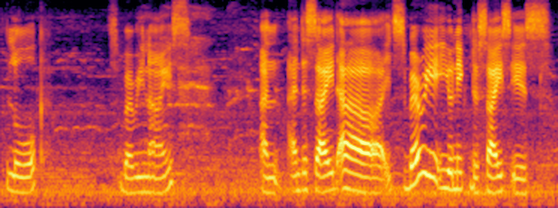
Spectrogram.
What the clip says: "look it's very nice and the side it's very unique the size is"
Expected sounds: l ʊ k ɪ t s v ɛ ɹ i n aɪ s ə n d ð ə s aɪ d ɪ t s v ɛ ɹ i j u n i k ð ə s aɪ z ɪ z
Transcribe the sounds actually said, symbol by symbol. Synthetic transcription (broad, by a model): l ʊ k ɪ t s v ɛ ɹ i n aɪ s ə n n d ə s aɪ d ɪ t s v ɛ ɹ i j u n i k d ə s aɪ s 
